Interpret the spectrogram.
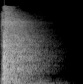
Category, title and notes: Sound effects > Other mechanisms, engines, machines
TOOLPneu-Samsung Galaxy Smartphone Nail Gun, Burst 01 Nicholas Judy TDC
A nail gun burst. Long blast with roomy reverb and decay.
burst, long, Phone-recording, reverb, nail-gun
